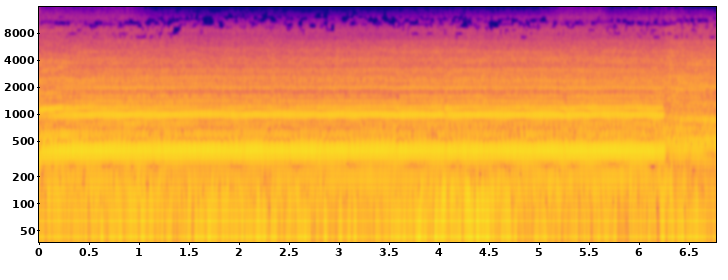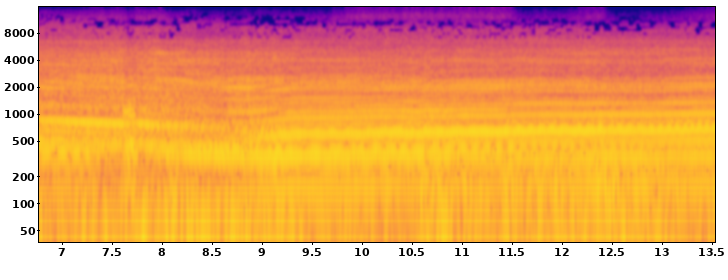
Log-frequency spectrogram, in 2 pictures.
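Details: Two-stroke RC Big Foot, camera chest-mounted, warmed up after fixing motor plate screws rubbing the off-road tire: high steady wail holding pitch at top speed, brief dip, clean recovery; normal full-throttle run.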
